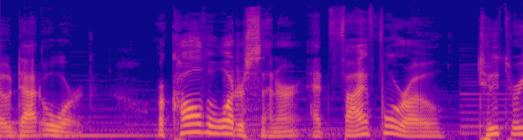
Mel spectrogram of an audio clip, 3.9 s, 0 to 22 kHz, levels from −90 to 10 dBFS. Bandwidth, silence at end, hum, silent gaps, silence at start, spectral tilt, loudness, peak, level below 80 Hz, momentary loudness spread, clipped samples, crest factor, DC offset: 18.5 kHz; 0 s; none; none; 0 s; -6.5 dB/octave; -22 LUFS; -4 dBFS; -44 dBFS; 16 LU; under 0.1%; 18 dB; under 0.1%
